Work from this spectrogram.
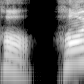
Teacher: অর্থাৎ আমাদের কণ্ঠ নালি যেটা সেইখান থেকে হ টা বের হচ্ছে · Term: কণ্ঠনালীয় ব্যঞ্জন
